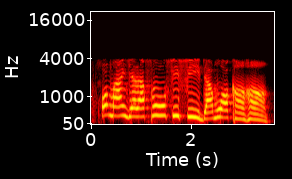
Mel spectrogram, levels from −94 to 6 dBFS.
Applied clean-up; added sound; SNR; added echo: none; none; none; none.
